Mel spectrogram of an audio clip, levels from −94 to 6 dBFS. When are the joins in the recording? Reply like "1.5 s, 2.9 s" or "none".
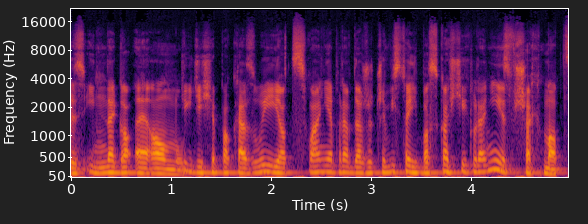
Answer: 1.1 s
